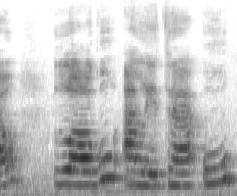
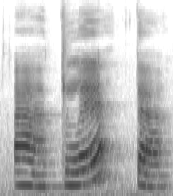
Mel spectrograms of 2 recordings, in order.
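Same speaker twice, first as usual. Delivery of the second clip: "Atleta" dito bem devagar, sílaba por sílaba; sílabas destacadas; much slower than usual. Shown as a demonstration. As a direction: separe "Atleta" devagar para os alunos ouvirem. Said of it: "identifica aqui o T e o L". ("Atleta" pronunciado devagar, sílaba a sílaba)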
